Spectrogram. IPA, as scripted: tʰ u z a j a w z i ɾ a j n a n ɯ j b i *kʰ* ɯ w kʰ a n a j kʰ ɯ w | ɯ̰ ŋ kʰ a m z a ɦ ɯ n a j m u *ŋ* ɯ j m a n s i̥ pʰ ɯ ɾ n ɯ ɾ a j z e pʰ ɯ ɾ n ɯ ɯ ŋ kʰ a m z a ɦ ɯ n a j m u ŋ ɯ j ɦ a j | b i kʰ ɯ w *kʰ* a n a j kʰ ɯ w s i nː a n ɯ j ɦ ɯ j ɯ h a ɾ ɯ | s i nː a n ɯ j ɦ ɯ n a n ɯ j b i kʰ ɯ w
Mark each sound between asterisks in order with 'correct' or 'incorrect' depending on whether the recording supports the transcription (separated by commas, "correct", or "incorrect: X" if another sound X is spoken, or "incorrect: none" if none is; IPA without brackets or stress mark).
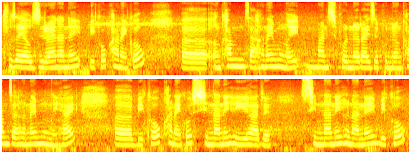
correct, correct, correct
